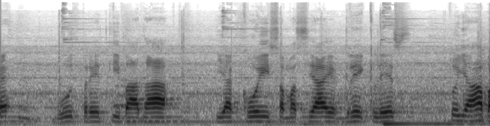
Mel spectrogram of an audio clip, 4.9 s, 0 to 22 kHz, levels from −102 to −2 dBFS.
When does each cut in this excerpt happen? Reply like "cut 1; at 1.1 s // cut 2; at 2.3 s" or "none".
none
